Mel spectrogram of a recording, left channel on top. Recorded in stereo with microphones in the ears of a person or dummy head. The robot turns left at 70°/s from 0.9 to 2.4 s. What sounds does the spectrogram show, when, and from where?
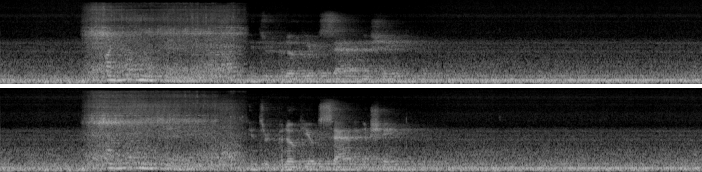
1.0 s a man speaking: 40° left, 1.1 m; by 4.1 s 55° right, 1.1 m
